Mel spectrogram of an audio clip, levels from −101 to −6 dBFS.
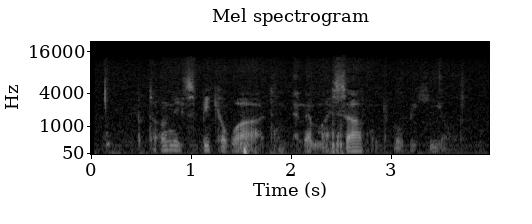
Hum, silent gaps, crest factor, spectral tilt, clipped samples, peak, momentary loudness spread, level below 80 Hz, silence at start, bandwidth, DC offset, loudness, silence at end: none; none; 26 dB; -4.5 dB/octave; under 0.1%; -32 dBFS; 17 LU; -68 dBFS; 0.05 s; 14.5 kHz; under 0.1%; -56 LUFS; 0 s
